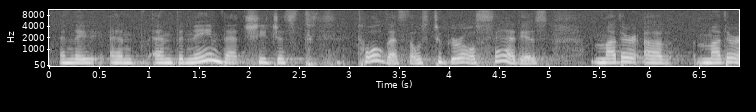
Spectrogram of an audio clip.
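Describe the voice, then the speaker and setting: A woman's medium-pitched voice with ordinary pitch variation, over noticeable background noise. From Congo. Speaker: missionary. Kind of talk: interview testimony in church service.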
